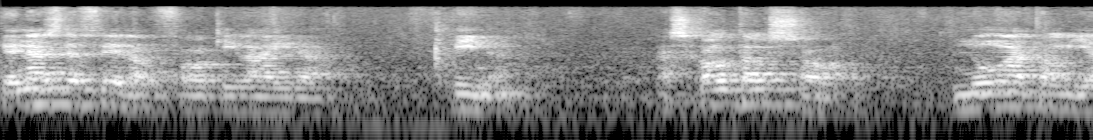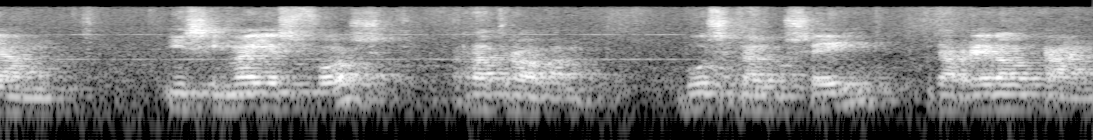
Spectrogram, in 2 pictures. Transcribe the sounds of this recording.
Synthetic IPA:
kenazðəfeðəlˠfɔkilajɾə | binə | əskɔlˠt̪əlˠsɔ | nuŋat̪əliam | isimajəsfɔsk | rət̪ɾɔβəm | buskəlusejd̪əreɾəlˠkaŋ

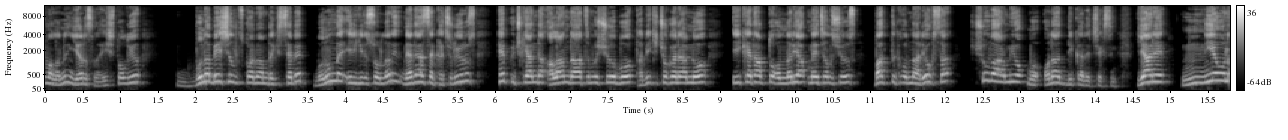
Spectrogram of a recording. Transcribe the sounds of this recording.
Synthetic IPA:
ymalˠanɯnjaɾɯsɯnaeʃi̥t̪o̞lˠujo̞ | bunabɛʃjɯlˠd̪ɯ̥skʰo̞jmamd̪acʰi̥se̞bɛp̚bununlˠaʔilʲɟilʲiso̞ɾulˠaɾɯne̞d̪ænsɛkʰat͡ʃʰɯɾɯjo̞ɾuz̥ | hɛpyt͡ʃcʰænd̪ɛʔalˠand̪aːt̪ʰɯmɯʃubut̪ʰabiːci̥t͡ʃʰo̞kø̞næmlʲio | ilʲcet̪ap̚t̪ao̞nlˠaɾɯjap̚majat͡ʃʰalˠɯʃɯjo̞ɾuz | bak̚t̪ɯko̞nlˠaɾjo̞ksa | ʃuvaɾmɯjo̞k̚muo̞nad̪ikʰːat̪et̪d͡ʒʰɛcsin | jaːnɪnijɛon

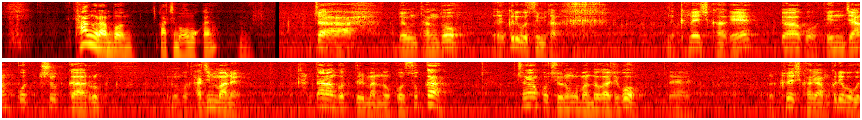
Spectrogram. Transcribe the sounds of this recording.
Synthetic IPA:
taŋɯɾɦambʌn | kat͡ɕʰimʌɡʌbok͈ajo | t͡ɕ͈ameuntaŋdoje̞k͈ɯɾiɡois͈ɯmɲida | nḛkʰɯɭːeɕʰi̥kʰaɡe̞ | p͈joɦaɡotend͡ʑaŋk͈ot͡ɕʰuk͈aɾo | ḭmɯmwʌtad͡ʑinmanɯɭ | ekandanɦanɡʌt̚t͈ɯɭmanːokʰos͈ʰuk͈a | ot͡ɕʰʌŋjʌŋk͈ot͡ɕʰiɯɾʌnɡʌmanːoɡad͡ʑiɡo | ne | kʰɯɭːeɕʰi̥kʰaɡeambʌkɯɾiboɡoi

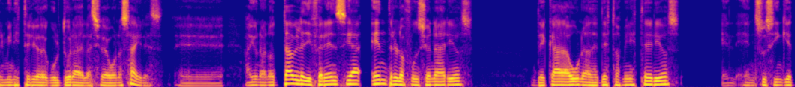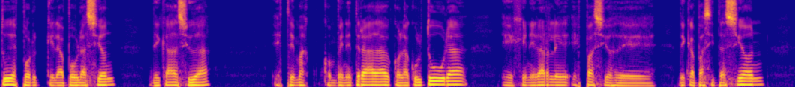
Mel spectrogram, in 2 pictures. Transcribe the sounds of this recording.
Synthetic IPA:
elmĩnist̪eɾjo̞ð̞e̞kult̪uɾað̞e̞lasjuðaðe̞βwenosajɾe̞s | e | ajunano̞t̪aβle̞ðife̞ɾe̞nsjaent̪ɾe̞lo̞sfunsjo̞naɾjo̞s | ðe̞kaðaunaðest̪o̞zmĩnist̪eɾjo̞s | ḛnsusiŋkje̞t̪uðe̞spo̞ɾkelapo̞β̞lasjo̞n | d̪e̞kaðasjuð̞a | est̪emas | ko̞mpe̞ne̞t̪ɾað̞ako̞nlakult̪uɾa | exe̞ne̞ɾaɾle̞ʔespasjo̞zðe | d̪e̞kapasit̪asjo̞n

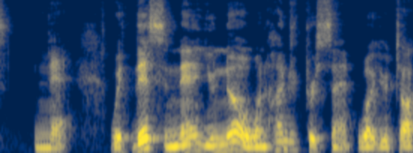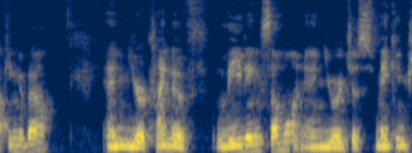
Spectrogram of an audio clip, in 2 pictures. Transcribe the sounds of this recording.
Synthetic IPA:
nɛ̰t̚ | wɪðɪsnɛtjɨnoʊwʌ̃nɦʌ̃ndɹɨd̚pʰə˞sɛ̃nʔwʌt͡ʃə˞tʰɔkɪ̃ŋɨbaʊt̚ | ʔɨ̃njə˞kʰãɪ̃ndʌv | liɾɪ̃ŋsʌ̃mwʌ̃nɨ̰̃njə˞d͡ʒʌst̚meɪkɪ̃ŋ

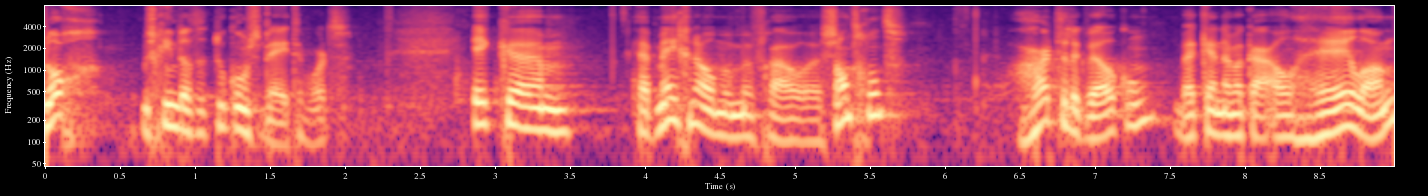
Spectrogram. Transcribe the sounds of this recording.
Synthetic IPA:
nɔχ | mɪsχindɑt̚dətukɔmsd̚bejtəɹʋɔɹt | ɪkə | hɛp̚mejχənowməmməvrɑwsɑntχɔnt | ɦɑɹtələkʋɛlˠkɔmʋɛjkɛnənməka̰ːɹʔɑ̰lˠɦeːlɑŋ

